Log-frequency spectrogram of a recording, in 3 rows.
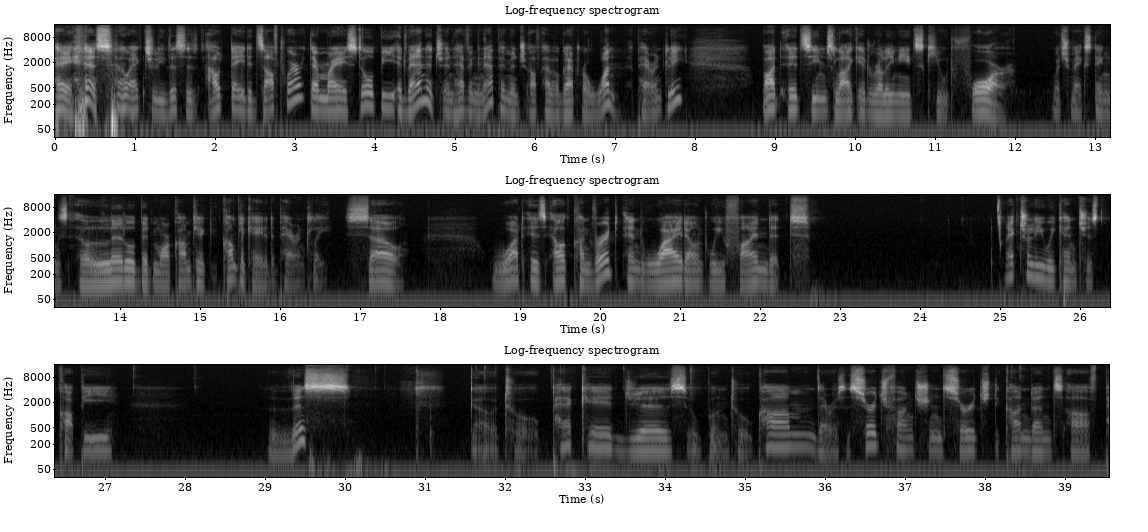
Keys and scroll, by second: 30.7 ctrl+c, 32.2 ctrl+a, 32.5-33.7 typing, 34.4 Return, 38.9 c.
